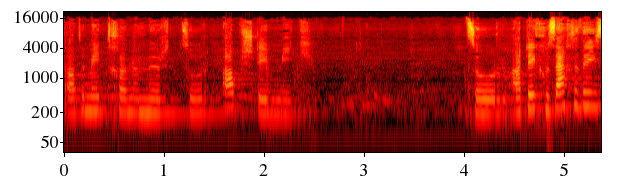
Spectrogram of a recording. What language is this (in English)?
Swiss German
